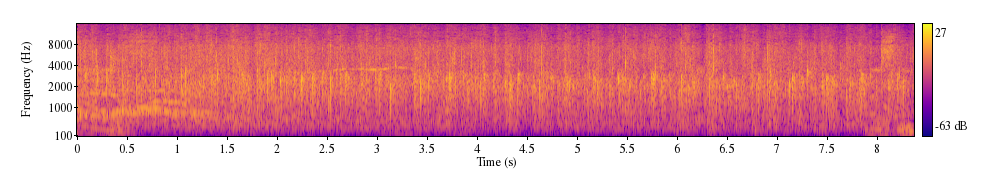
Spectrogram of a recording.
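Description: A high school improv night audience breaks into loud, sustained applause, a dense wash of clapping from a full room with some voices mixed in, holding steady throughout.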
